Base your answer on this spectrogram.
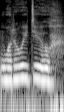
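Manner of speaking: voice thick with fear, fearful and frightened. A narrator reads a woman asking the narrator what to do: fearful voice. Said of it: "The fear was thick in her voice".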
